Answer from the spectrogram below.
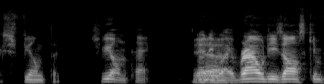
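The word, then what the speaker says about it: Świątek: It sounds a little bit like you're doing like that type of sound, like shv. It's like it sounds like an SCHV is the beginning. Is how I would imagine it in my mind, like shv, like Sviontek.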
